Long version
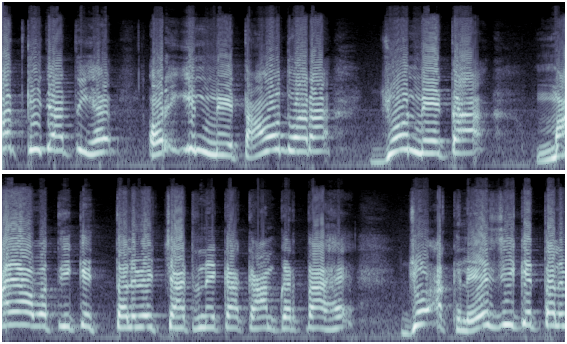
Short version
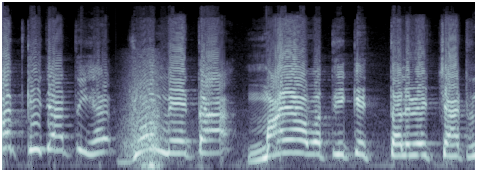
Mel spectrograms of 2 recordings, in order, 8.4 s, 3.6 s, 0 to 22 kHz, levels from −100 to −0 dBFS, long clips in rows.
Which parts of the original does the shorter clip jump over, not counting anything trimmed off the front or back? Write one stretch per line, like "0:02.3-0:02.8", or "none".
0:00.8-0:02.7
0:03.7-0:03.9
